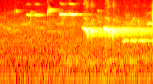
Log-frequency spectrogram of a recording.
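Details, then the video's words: Common nightingale in a quiet spring pine forest: thin high whistles, then a loud buzzy sustained note with dips, ending on a low pure whistle. "пение соловья в тихом весеннем лесу"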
